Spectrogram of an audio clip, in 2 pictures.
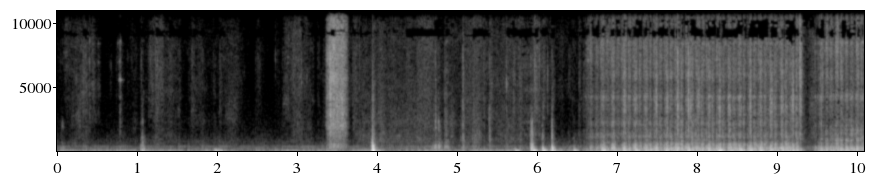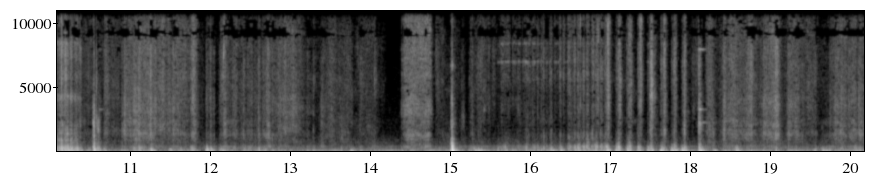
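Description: Small metal Beretta gun parts being worked on a workbench: two sharp clicks of metal parts knocked or set down, a few seconds of rapid brush scrubbing on a part, and near the end quieter rubbing with a cloth rag.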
